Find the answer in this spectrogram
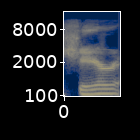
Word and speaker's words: Shaar: Like you pronounce it Shaar, S-H-A-A.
